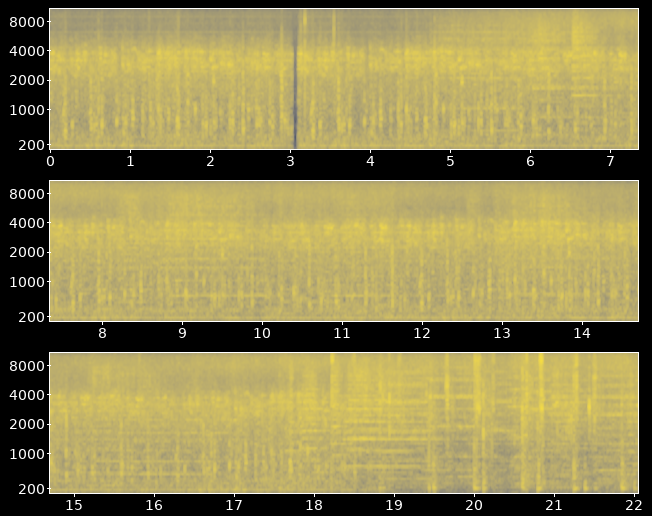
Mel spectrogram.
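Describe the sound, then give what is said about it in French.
Horse hooves clip-clop in a steady, continuous rhythm, fairly loud, with a low background rumble; no one speaks, and the pattern changes near the end. A woman rider takes her horse and rides back home. “Et Claire reprend son cheval et s'en retourne.”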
